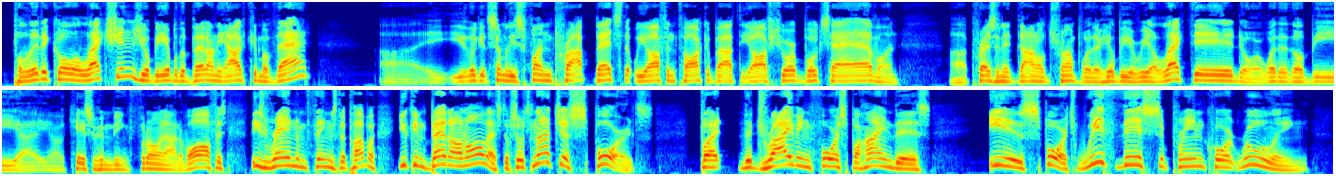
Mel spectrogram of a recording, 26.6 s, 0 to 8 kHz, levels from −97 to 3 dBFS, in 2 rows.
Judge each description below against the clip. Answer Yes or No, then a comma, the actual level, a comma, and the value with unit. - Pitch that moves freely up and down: Yes, wide, 6.8 semitones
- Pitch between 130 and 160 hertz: Yes, medium, 140 Hz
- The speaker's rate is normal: Yes, average, 195 wpm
